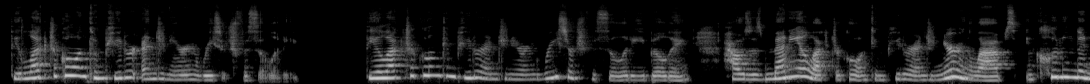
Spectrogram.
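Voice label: English; ECERF; NSO Tour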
